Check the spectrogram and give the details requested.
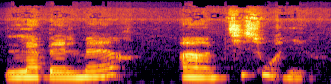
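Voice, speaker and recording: A woman narrating a children's fairy tale for a cartoon in a calm, clear storytelling manner. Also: fairly high pitch, unhurried.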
